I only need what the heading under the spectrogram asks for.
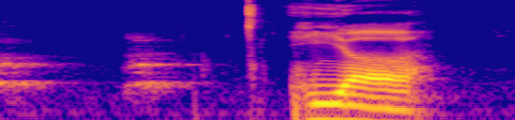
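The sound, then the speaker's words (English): A dog lets out a single loud, drawn-out bark after some quiet talk and a brief click, then the sound fades back to near silence. “But because of the girl's Apollo barking at something, as always, when I'm recording.”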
